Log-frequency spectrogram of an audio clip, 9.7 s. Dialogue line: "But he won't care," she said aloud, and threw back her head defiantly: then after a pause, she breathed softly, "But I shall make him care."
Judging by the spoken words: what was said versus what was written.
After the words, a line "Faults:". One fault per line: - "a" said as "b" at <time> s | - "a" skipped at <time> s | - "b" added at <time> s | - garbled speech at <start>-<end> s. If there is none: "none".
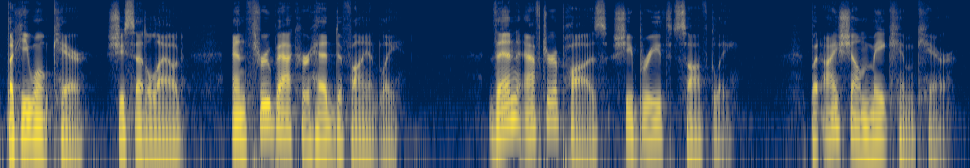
"But he won't care," she said aloud, and threw back her head defiantly: then after a pause, she breathed softly, "But I shall make him care."
Faults:
none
